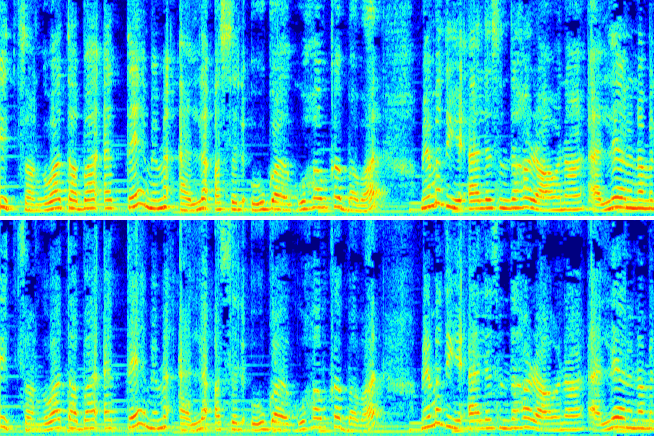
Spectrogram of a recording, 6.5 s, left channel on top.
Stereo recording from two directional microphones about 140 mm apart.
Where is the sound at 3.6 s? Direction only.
60° right (ahead or behind).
